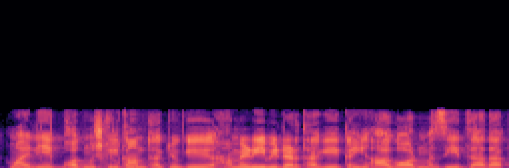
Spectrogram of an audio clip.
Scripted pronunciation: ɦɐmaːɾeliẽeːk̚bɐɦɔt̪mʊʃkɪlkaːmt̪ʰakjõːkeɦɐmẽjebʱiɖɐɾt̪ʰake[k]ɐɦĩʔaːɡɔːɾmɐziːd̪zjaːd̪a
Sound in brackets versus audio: correct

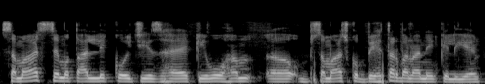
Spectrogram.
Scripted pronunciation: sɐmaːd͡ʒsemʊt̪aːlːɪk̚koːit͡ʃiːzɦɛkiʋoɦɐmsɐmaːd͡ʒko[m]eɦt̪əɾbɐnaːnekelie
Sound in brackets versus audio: incorrect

